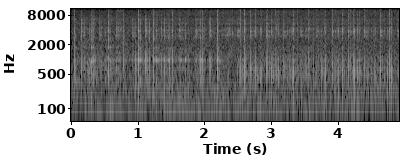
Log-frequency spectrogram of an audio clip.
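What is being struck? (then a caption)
Bamboo salad bowl. Fingernails tap quickly on the base of a medium, hollow, empty bamboo salad bowl held upside down, producing a rapid stream of short, dry, clicky taps with almost no ring. A faint steady tone around 1 kHz runs beneath the first half, and the taps carry a light, bright rattle.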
